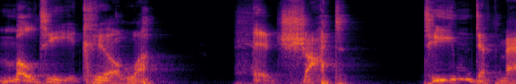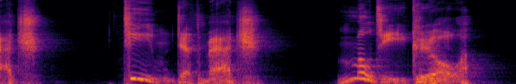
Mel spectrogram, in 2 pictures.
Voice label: Announcer Traditional; UT4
